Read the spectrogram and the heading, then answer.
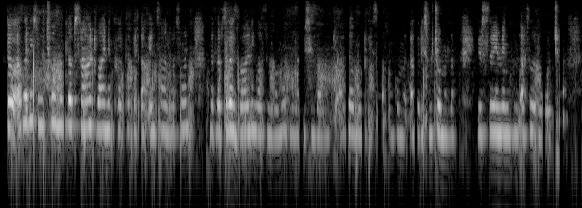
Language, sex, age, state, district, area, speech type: Kashmiri, female, 18-30, Jammu and Kashmir, Baramulla, urban, spontaneous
